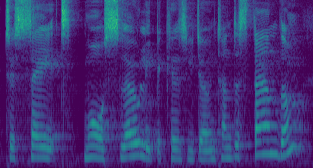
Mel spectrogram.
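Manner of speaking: ordinary delivery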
